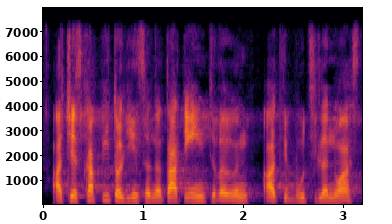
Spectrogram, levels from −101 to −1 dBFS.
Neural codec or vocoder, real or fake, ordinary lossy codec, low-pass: autoencoder, 48 kHz, 128 numbers a frame, DAC-VAE, trained on Japanese speech; fake; none; 7.2 kHz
